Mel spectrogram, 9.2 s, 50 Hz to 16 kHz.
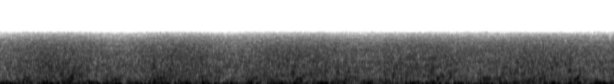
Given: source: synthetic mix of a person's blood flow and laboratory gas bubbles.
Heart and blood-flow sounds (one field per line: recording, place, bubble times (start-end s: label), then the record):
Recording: Doppler ultrasound of blood flow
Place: precordium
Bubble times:
no bubbles
From the record:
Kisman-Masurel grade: 000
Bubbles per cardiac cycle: 0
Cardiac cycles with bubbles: 0%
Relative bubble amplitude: no bubbles discernible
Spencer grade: 0 (complete lack of bubble signals)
